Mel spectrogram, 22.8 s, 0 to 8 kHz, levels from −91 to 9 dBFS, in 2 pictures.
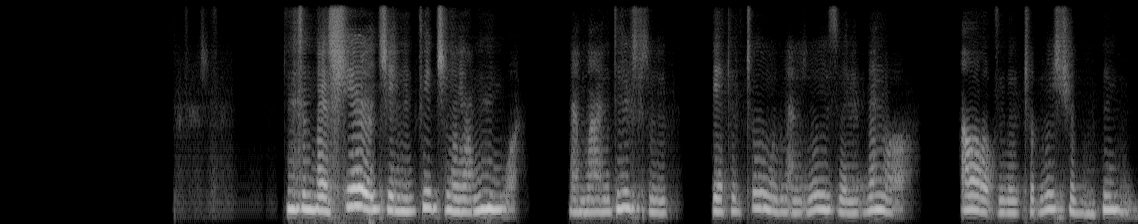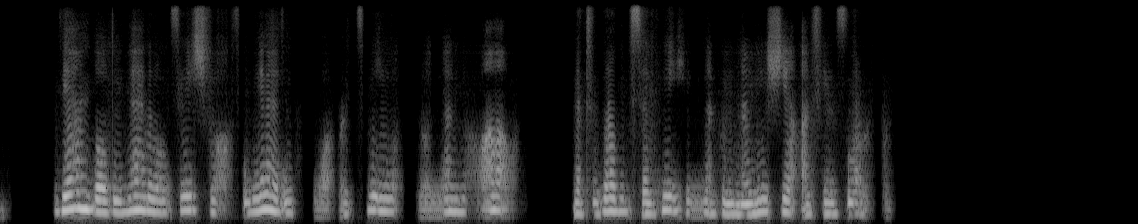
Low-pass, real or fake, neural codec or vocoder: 7.2 kHz; fake; codec, 16 kHz, 0.5 kbps, FreqCodec, smaller model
